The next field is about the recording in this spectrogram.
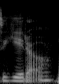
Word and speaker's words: gyro: Is it gyro? – I say it that way because that's how Americans should say it. But okay. In Greek, it's gyro.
